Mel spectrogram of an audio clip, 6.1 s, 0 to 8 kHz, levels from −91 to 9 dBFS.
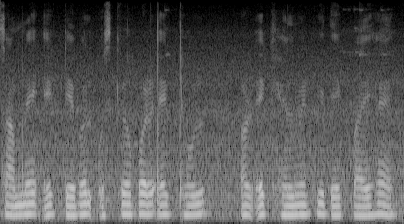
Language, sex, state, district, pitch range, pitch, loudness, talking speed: Hindi, male, Assam, Sonitpur, 125-135 Hz, 130 Hz, -17 LUFS, 140 wpm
